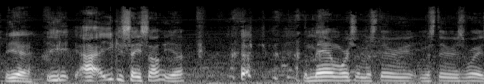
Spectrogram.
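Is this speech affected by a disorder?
No.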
